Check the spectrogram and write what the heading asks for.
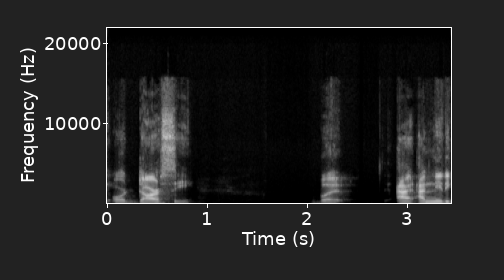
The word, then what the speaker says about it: D'Arcy: You you might as well go ahead and hand Emma Emma Is it Darcy? Okay, so the apostrophe is just there like how black people like apostrophes. It's just pronounced Darcy.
